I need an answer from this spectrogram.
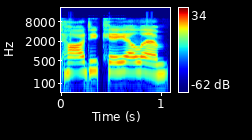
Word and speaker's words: Heidi Klum: Heidi Klum, pronounced Heidi Klum, born June 1, 1973, is a German-American supermodel, television personality, businesswoman, fashion designer, singer, television producer, author, and actress.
